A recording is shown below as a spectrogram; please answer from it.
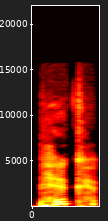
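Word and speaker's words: piqué: these are a cotton pick I believe is how it's pronounced p i q u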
